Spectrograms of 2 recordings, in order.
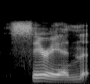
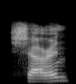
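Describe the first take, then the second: First: The name begins with an s sound. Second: The name begins with a sh sound.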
